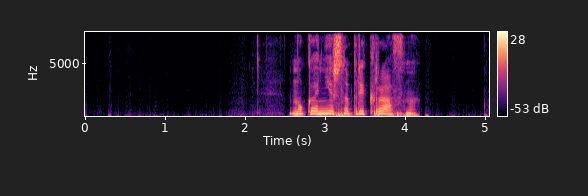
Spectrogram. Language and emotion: Russian, positive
